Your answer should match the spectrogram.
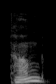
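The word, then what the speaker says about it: thumb: Silent B pattern डंब थंब bomb climb lamp MB pattern may be silent.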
